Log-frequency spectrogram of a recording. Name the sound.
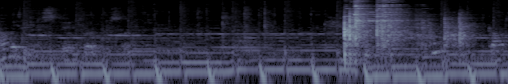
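spoon opening canned peach halves in a dish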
